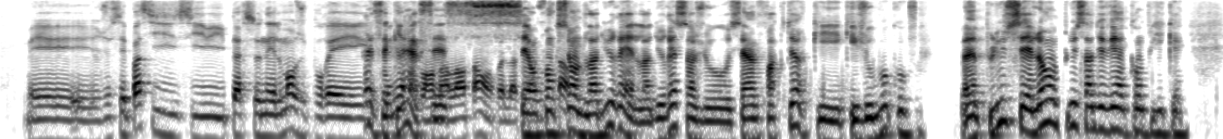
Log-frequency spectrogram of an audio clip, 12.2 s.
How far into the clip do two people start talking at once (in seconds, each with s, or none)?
3.6 s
